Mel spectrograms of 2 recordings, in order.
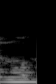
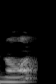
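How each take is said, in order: First: নোদ with a closed o, like 'nod'; teacher demos the wrong নোদ; wrong closed o vowel. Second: Said in the usual way. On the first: Shown as a demonstration. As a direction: say নোদ with a rounded o instead of the open অ. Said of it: "নোদ হবে না". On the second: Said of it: "তার উচ্চারণ স্বাভাবিক হচ্ছে".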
